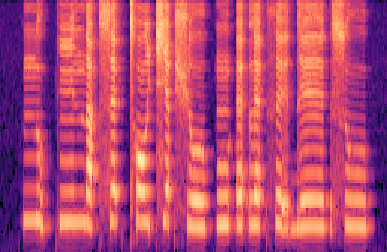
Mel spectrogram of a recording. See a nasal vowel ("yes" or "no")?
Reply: yes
